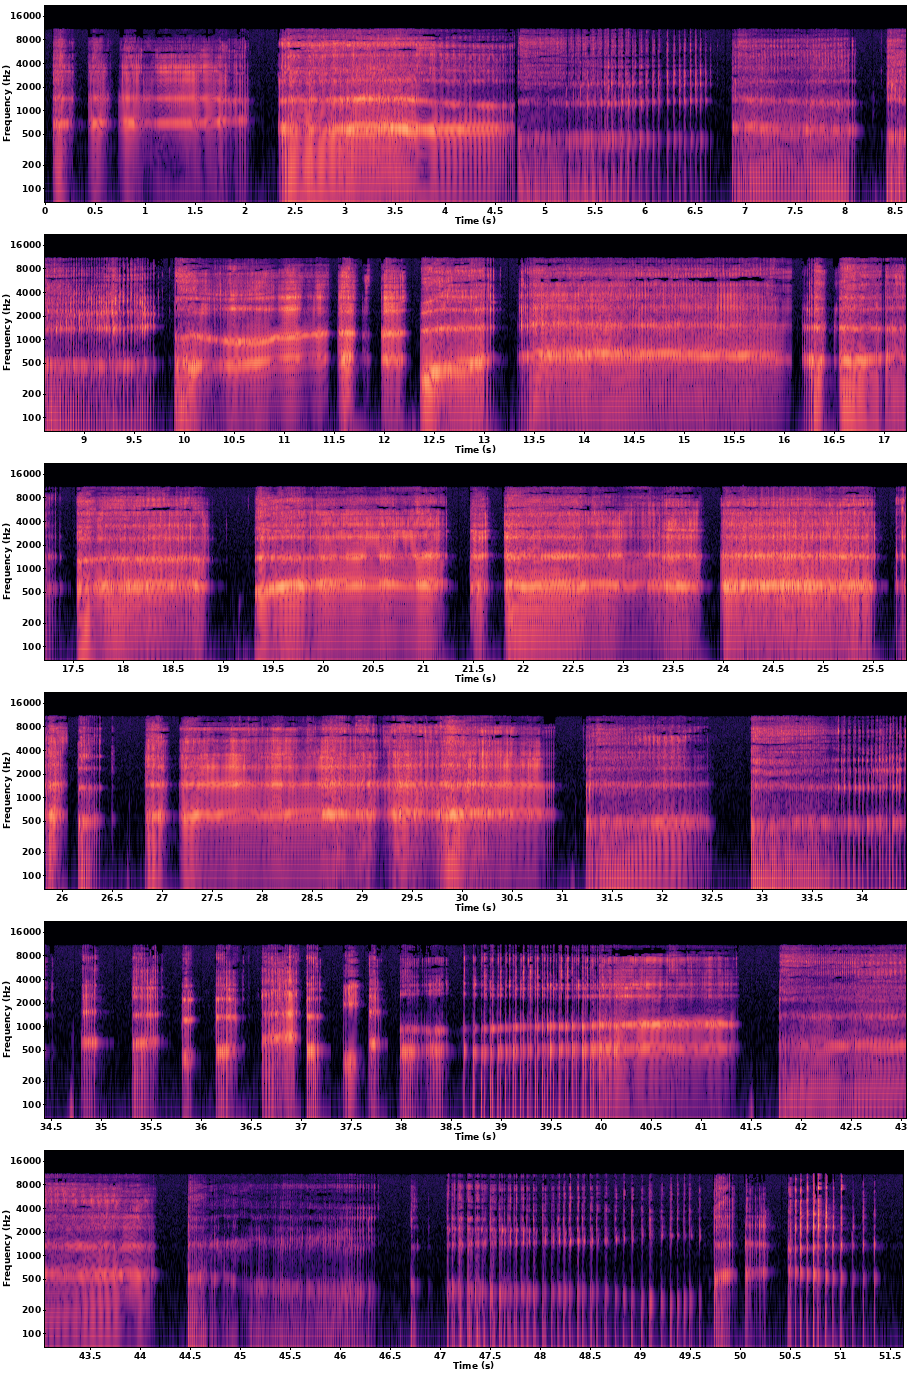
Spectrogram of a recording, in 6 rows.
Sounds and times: Adult male burbs 0:00.0 - 0:51.4

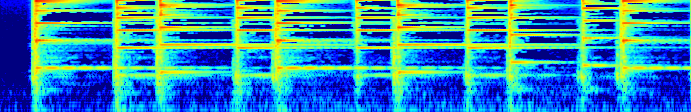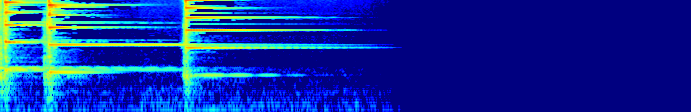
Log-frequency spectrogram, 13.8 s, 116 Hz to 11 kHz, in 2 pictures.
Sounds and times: toy piano 0:00.3 - 0:10.2

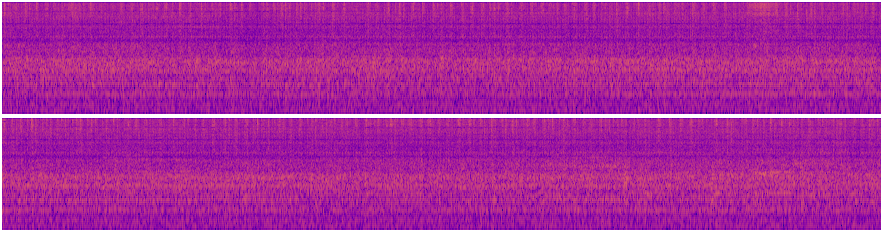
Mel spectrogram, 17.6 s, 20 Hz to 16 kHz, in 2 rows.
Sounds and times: snowmobile idle 0:00.0 - 0:17.5

